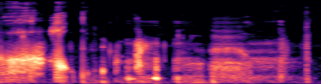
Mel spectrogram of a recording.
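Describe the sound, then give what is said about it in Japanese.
Wet chewing and mouth sounds made to build up saliva, soft smacks and squelches in an uneven rhythm, mixed with faint whispery breathing and no clear speech. “もぐもぐと咀嚼をすると唾液が分泌されますから、聞こえますか？”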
